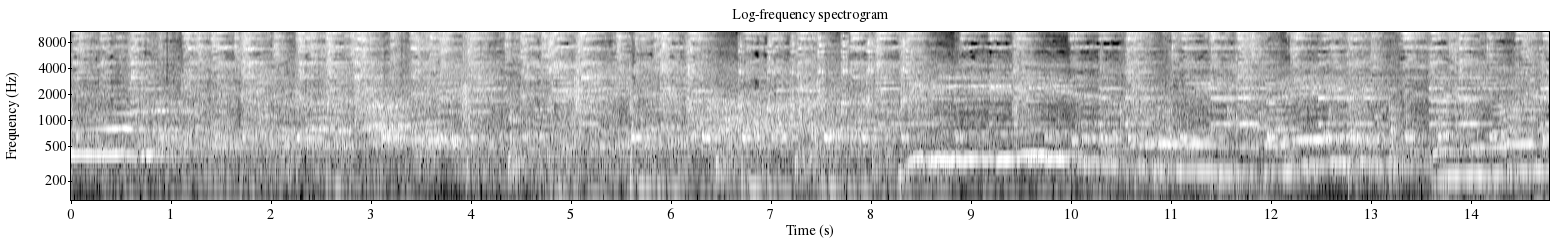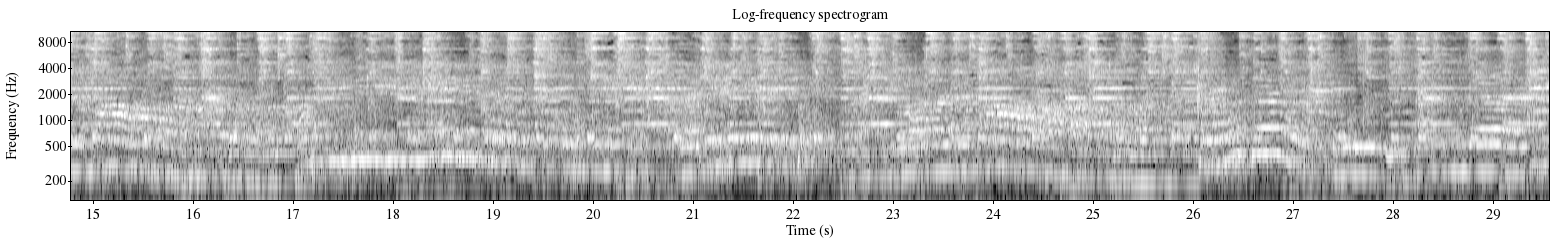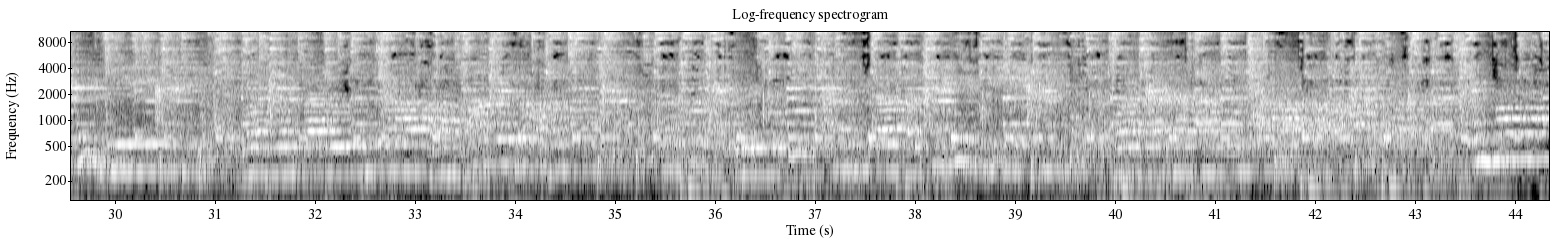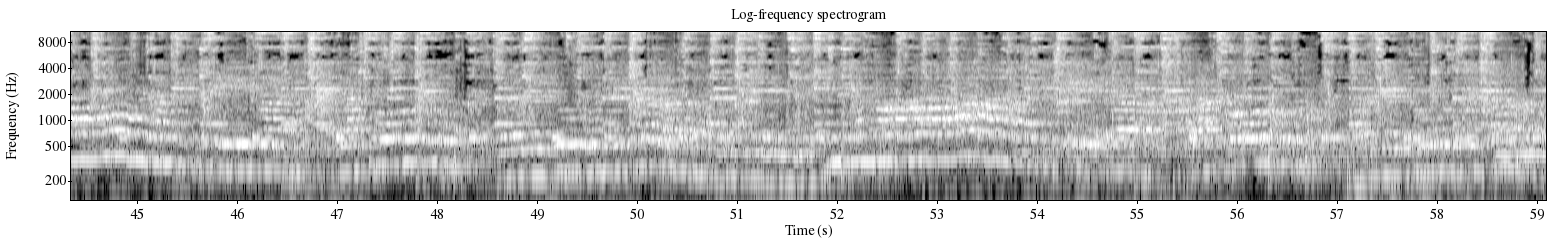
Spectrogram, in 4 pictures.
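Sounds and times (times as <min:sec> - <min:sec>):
woman singing a hymn: 0:00.0 - 0:00.8, 0:08.3 - 0:30.5, 0:35.4 - 0:39.1, 0:43.5 - 0:59.0
jingling hand percussion: 0:00.0 - 0:59.0.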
